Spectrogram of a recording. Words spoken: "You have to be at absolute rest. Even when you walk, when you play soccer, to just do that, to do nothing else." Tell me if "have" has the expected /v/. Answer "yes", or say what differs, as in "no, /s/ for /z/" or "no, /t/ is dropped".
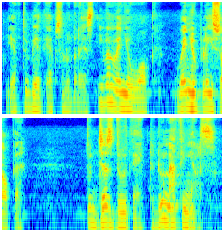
no, /f/ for /v/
